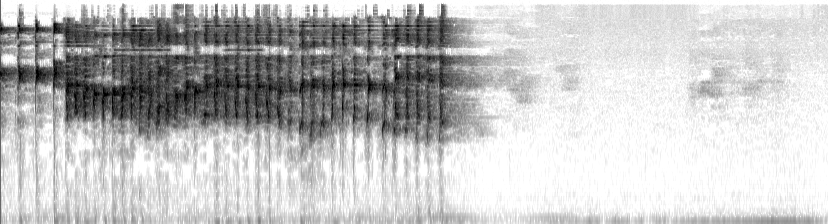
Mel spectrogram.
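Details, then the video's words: Lovebird song used as a lure to stimulate singing for contests: a fast run of shrill, buzzy chirps repeated several times a second for about four seconds, then silence. "PANCINGAN Burung Lovebird"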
